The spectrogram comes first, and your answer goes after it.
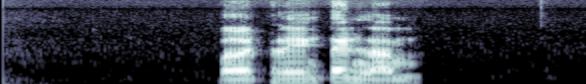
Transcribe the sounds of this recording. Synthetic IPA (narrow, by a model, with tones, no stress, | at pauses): pɤː˨˩t̪̚pʰleː˧ŋt̪e˥˩nla˧m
